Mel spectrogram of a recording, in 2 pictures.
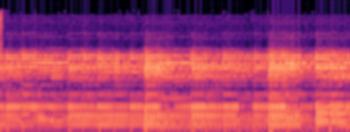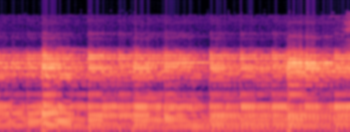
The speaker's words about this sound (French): mais avant, on va faire une petite pause musicale.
